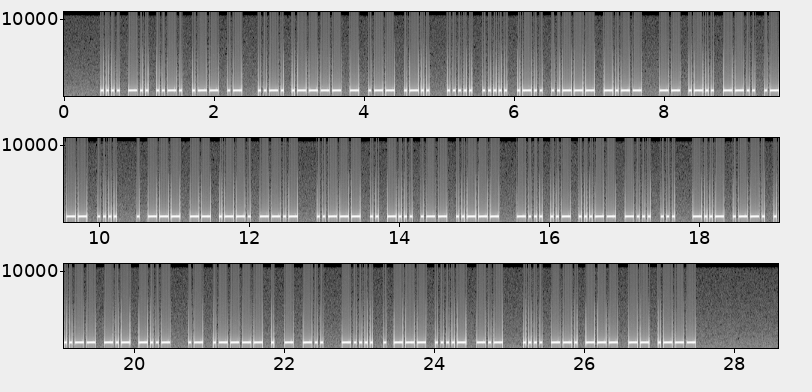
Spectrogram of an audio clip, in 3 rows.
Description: Morse code, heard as a keyed tone, hand-sent with a paddle, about 33 wpm, 790 Hz. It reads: HDFWA F1TWL 55L2Y MLZJH EOMPQ 2IBW2 BU3BS XP3KX A1ETD 6EO4K HGOMJ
